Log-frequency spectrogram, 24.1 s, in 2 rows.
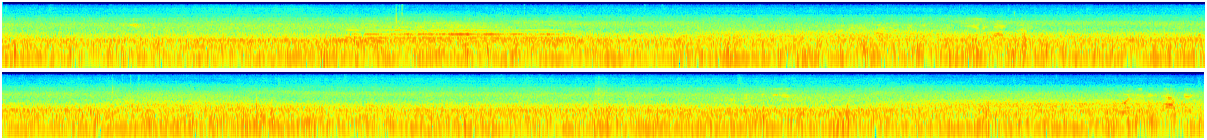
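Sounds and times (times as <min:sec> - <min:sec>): train rumble from inside coach: 0:00.0 - 0:24.0.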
